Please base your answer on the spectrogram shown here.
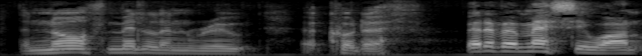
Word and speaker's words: Cudworth: But yeah, so it's Cudworth, it's not Cudworth.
